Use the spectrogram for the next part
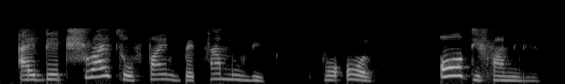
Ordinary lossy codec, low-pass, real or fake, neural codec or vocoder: AAC, 32 kbps; 5.4 kHz; real; none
